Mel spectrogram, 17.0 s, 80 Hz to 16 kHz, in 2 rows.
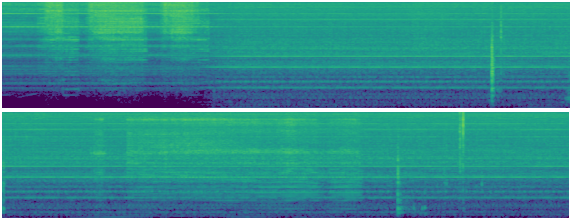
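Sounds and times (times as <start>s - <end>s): wood lathe whirring hiss: 7.8s - 17.0s.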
